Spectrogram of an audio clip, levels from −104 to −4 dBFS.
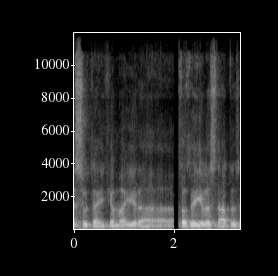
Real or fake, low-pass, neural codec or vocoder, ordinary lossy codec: real; 10.8 kHz; none; Opus, 24 kbps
